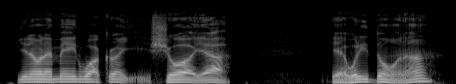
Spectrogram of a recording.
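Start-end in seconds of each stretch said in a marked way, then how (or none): 3.3-4.3 Italian-American accent, Boston attempt sounding Italian. Speaker practicing a boston accent, but it comes out a little italian. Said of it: "that felt a little Italian".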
